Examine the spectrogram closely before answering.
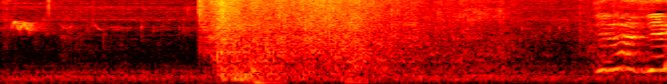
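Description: A child jumps into water with a loud splash.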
